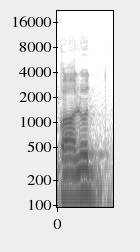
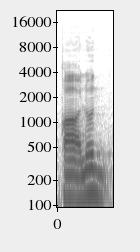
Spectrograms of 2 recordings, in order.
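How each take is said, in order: The two takes are said the same way.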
